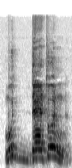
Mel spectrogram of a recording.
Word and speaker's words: مدة: Muddatun, muddatun. Attention, le dal, il porte une shadda. Mudda, muddatu.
